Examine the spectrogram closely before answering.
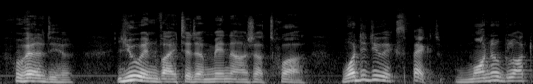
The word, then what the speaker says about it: ménage à trois: Ménage à trois, pronounced ménage à trois in French, literally means household of three.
